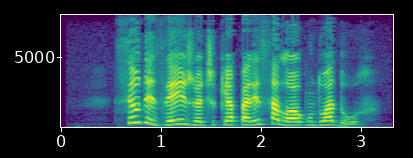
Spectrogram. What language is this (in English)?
Portuguese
